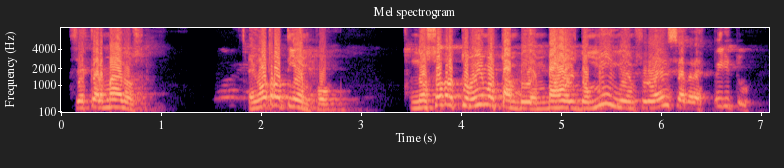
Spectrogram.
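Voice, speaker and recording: Lively intonation marks this man's high-pitched voice at a moderate pace. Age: 60s. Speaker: pastor. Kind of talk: sermon. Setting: church. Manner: animated.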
